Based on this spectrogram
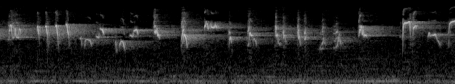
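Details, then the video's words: White-eye song played as training for young birds: fast, high chirps and trills interleaved with short sliding whistles, packed densely with hardly a gap. "Mancing Bunyi Pleci Bakalan"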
